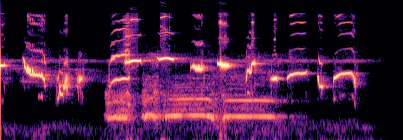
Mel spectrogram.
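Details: Oriental magpie-robin in competitive singing: a few whistled slurs, then a burst of harsh, layered notes under the song, followed by further clear rising and falling whistles.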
